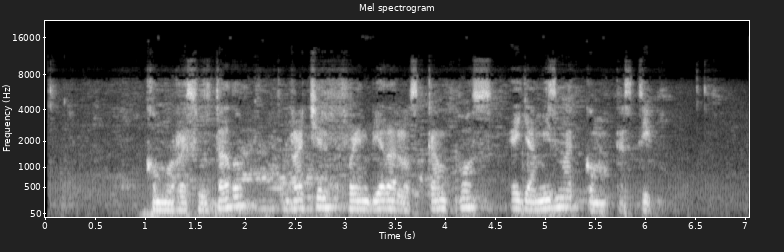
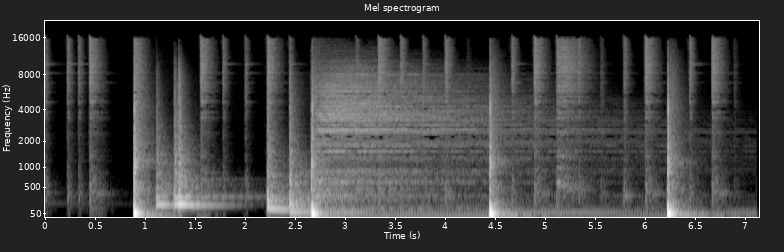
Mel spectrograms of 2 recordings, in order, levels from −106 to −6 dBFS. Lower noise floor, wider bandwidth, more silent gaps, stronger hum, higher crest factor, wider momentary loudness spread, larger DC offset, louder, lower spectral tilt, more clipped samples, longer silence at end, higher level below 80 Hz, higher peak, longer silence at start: second, -47 dBFS vs -57 dBFS; second, 9.6 kHz vs 16.5 kHz; neither; neither; second, 16 dB vs 22 dB; second, 9 LU vs 21 LU; neither; first, -17 LUFS vs -26 LUFS; about the same, -4.5 dB/octave vs -5 dB/octave; neither; first, 0.85 s vs 0.45 s; second, -42 dBFS vs -28 dBFS; about the same, -2 dBFS vs -4 dBFS; second, 0.05 s vs 0.45 s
